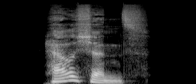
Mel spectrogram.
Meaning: genitive of Herrchen
- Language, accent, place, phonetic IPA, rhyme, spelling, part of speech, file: German, Germany, Berlin, [ˈhɛʁçəns], -ɛʁçəns, Herrchens, noun, De-Herrchens.ogg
